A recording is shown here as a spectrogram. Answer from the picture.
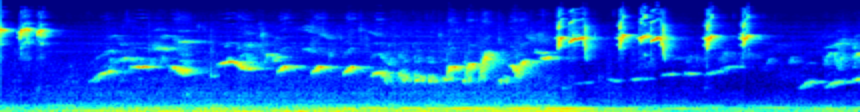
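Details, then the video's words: A captive orange-headed thrush (Geokichla citrina), kept at home for song training, pours out a rapid, varied run of chattering and whistled phrases, then high sharp notes and rising whistles, over a low indoor hum. "Super Kicauan ANIS MERAH Gacor"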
